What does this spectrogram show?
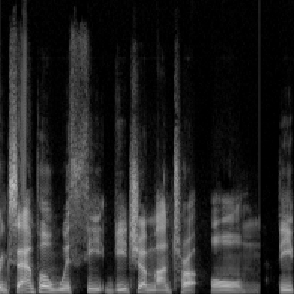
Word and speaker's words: Om: So Om is not pronounced as in English, Om. It is pronounced Om.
